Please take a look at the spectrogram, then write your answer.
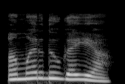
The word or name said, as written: ಅಮರ್ದುಗೆಯ್ಯ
